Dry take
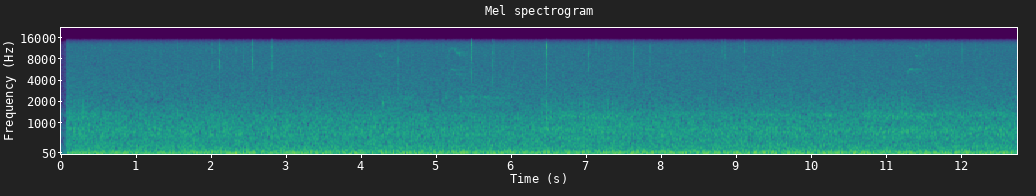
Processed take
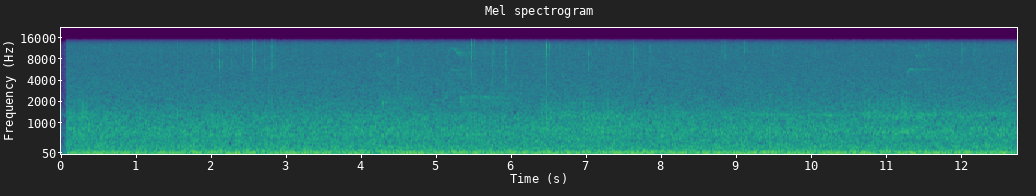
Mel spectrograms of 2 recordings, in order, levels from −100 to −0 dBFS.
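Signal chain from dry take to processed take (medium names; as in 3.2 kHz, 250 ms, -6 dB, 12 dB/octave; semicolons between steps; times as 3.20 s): loudspeakers at several distances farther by 14 m -11 dB, 58 m -10 dB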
